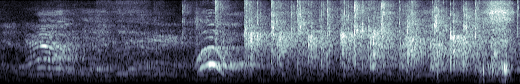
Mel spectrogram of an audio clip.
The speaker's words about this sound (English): Y'all are clapping, but that's for you too. That's for every single one of you.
